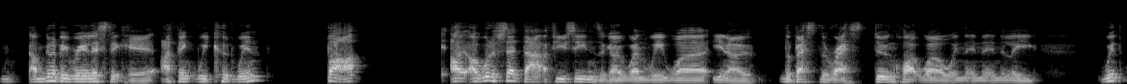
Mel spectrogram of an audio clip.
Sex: male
